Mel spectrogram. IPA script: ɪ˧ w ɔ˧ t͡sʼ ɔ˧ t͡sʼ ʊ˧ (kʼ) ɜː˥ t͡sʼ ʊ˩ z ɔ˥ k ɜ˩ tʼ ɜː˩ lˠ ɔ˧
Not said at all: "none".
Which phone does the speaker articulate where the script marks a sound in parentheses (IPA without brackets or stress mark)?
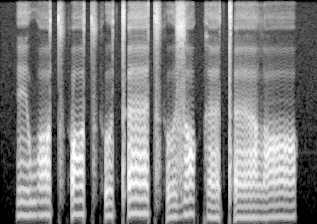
tʼ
